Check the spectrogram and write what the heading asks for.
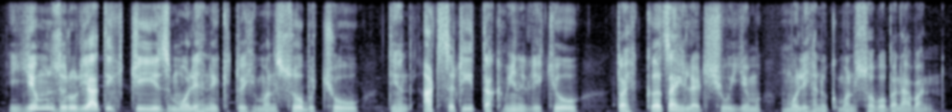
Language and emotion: Kashmiri, neutral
